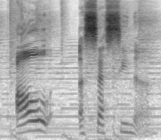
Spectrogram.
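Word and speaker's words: all'assassina: It's not how you pronounce that. Spaghetti all assassin is all assassina.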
